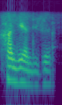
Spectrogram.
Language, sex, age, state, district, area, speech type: Punjabi, male, 45-60, Punjab, Patiala, urban, conversation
